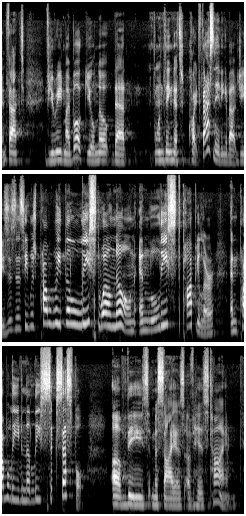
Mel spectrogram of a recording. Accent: Iran; I was born in Iran

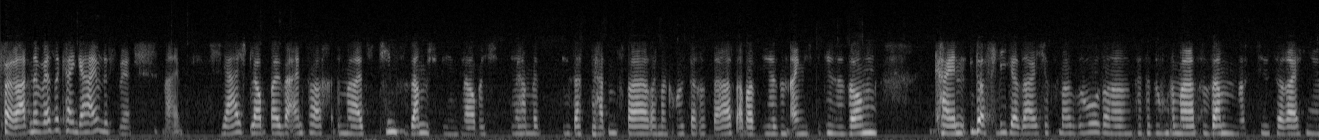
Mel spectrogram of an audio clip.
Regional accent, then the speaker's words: village near Hamburg, Schleswig-Holstein, Germany; also born or lived in Frankfurt (Oder); now in Buxtehude, Germany; gebürtige Hamburgerin, das ist richtig. Wenn man so groß geworden bin ich in einem kleinen Dorf überhalb von Hamburg in Tornisch.

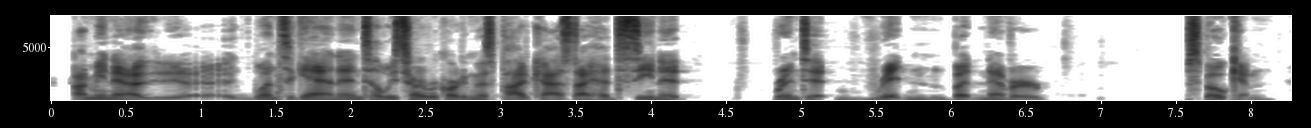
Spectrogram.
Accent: Atlanta, Georgia, United States; I'm from Atlanta

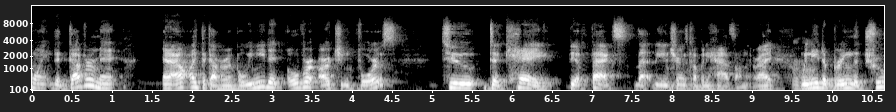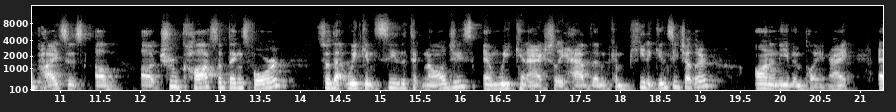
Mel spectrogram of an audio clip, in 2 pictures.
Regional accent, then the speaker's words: United States; Yeah, rather. I am an American.

